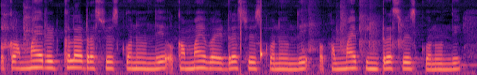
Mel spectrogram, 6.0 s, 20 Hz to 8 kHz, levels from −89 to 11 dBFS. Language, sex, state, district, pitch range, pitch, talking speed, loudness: Telugu, female, Telangana, Hyderabad, 195-215 Hz, 205 Hz, 190 wpm, -16 LUFS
